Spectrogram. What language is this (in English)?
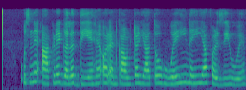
Hindi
